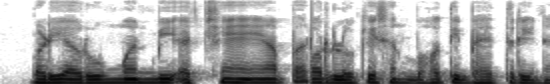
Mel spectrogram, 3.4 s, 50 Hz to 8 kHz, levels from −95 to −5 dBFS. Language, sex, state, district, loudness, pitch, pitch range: Hindi, male, Chhattisgarh, Bastar, -13 LUFS, 115 Hz, 110-120 Hz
